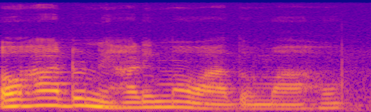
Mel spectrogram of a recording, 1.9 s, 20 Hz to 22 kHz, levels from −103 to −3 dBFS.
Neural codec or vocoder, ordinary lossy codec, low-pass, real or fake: none; none; 19.8 kHz; real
